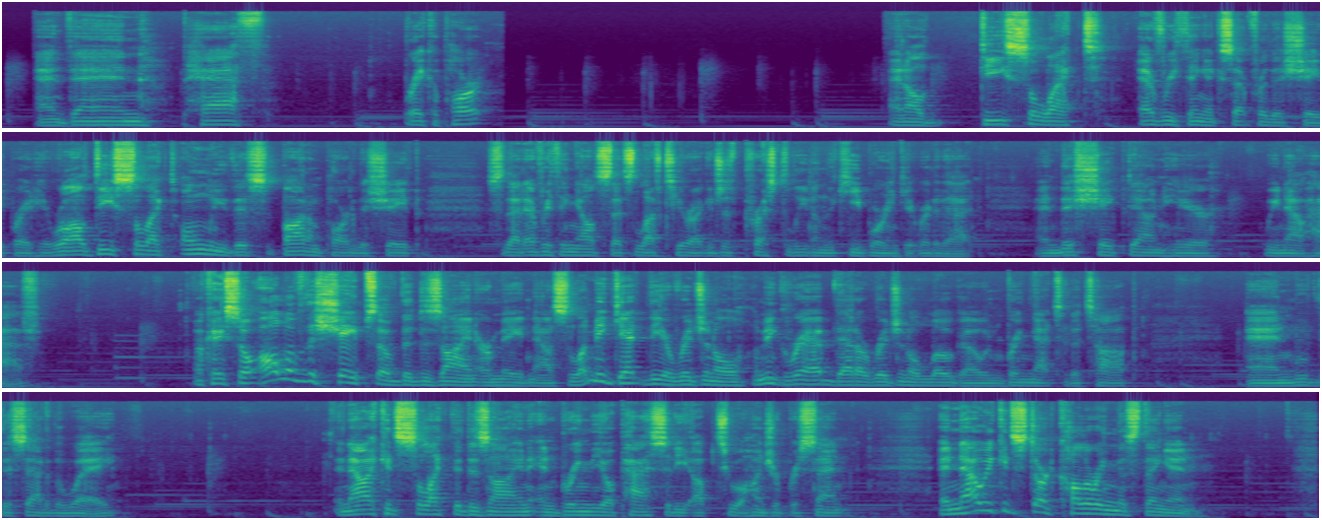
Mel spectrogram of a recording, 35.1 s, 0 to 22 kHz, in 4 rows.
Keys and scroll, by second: 13.9 BackSpace.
